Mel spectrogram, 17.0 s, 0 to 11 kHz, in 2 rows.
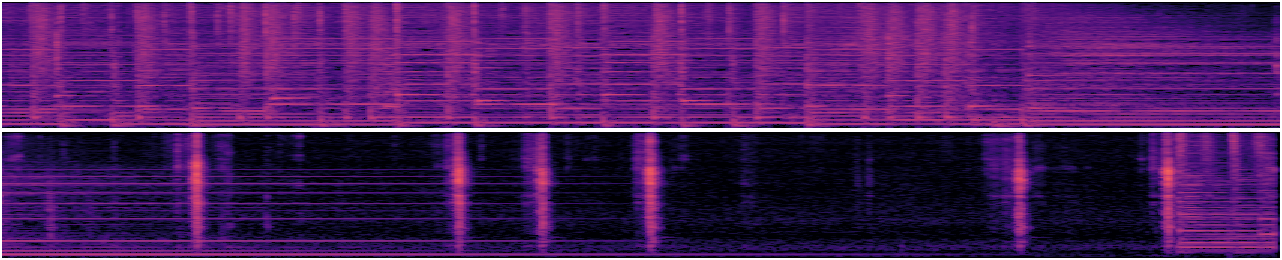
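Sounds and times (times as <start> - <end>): guitar music: 0.0 - 10.4.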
